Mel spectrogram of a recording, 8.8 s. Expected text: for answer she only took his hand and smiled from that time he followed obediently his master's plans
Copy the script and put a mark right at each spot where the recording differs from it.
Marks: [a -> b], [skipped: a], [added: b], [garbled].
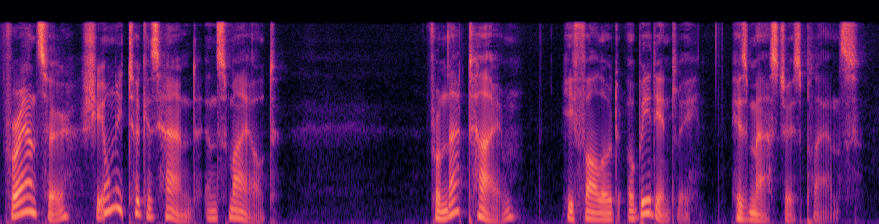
for answer she only took his hand and smiled from that time he followed obediently his master's plans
